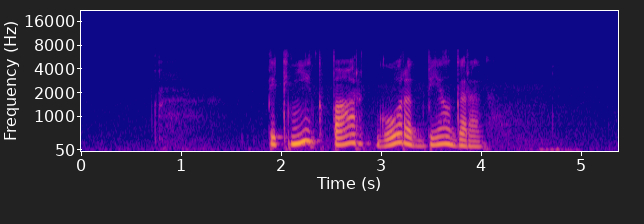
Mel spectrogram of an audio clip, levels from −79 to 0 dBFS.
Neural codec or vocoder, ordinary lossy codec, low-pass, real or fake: none; none; 7.2 kHz; real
